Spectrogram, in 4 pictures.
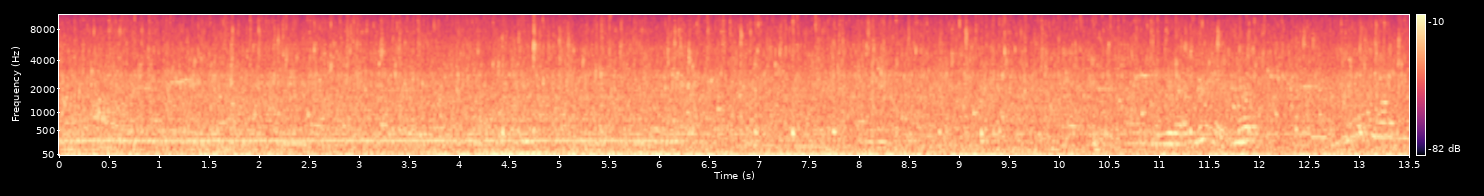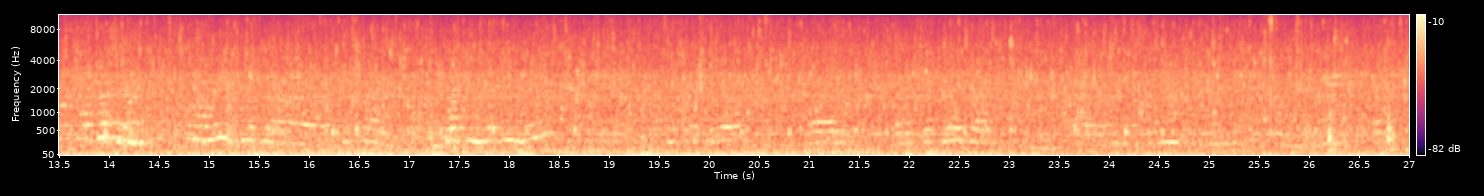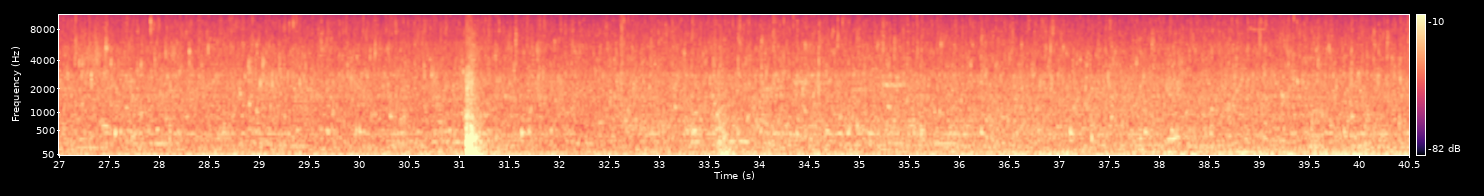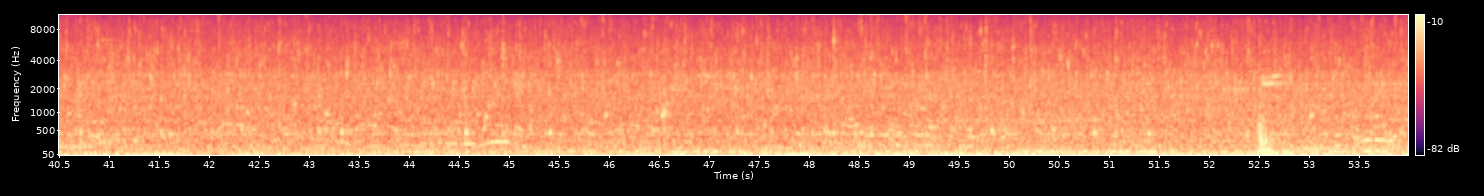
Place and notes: Lavoir Saint Léonard Honfleur (A1)
Lavoir Saint Léonard à Honfleur (Calvados)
